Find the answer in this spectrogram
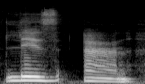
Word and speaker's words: Lysanne: before it's spelt l-y-s-a-n-e and it's pronounced liz anne a lot of people get the pronunciation wrong because of how it's spelled and i totally get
